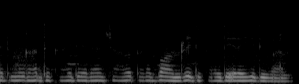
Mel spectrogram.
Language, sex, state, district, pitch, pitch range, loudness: Hindi, female, Uttar Pradesh, Budaun, 175 Hz, 170-180 Hz, -41 LUFS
